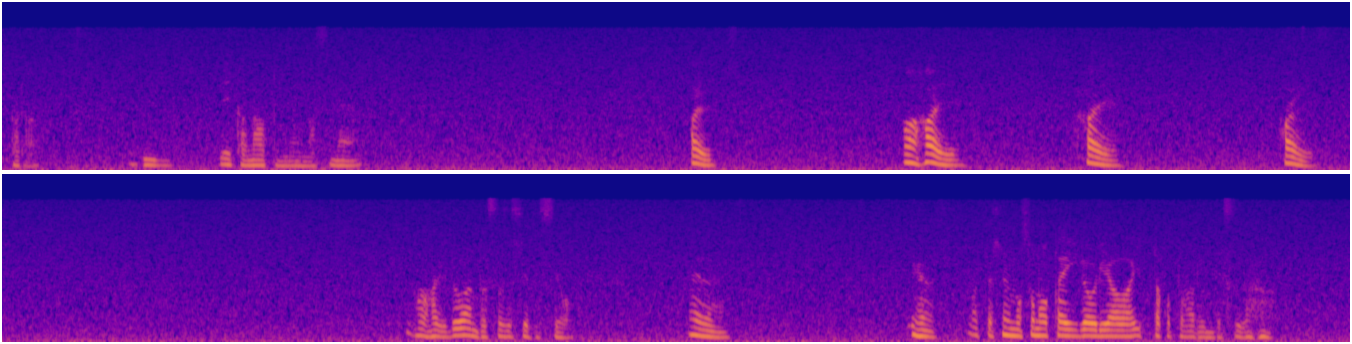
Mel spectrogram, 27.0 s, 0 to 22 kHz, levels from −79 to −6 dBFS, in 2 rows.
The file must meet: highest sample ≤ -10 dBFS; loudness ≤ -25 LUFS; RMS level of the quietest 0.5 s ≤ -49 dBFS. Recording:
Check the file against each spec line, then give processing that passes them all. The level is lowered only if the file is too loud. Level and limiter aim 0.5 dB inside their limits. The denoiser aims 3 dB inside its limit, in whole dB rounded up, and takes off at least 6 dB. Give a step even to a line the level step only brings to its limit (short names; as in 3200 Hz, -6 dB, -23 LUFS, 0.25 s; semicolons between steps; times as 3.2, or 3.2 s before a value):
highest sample -14.5 dBFS: OK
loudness -36.0 LUFS: OK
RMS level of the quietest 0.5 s -47 dBFS: fail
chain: denoiser 6 dB, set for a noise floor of -47 dBFS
